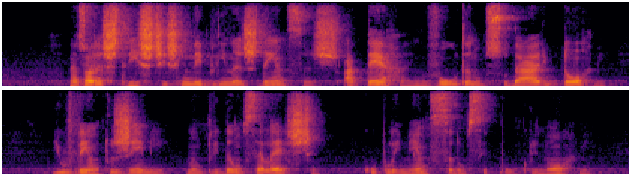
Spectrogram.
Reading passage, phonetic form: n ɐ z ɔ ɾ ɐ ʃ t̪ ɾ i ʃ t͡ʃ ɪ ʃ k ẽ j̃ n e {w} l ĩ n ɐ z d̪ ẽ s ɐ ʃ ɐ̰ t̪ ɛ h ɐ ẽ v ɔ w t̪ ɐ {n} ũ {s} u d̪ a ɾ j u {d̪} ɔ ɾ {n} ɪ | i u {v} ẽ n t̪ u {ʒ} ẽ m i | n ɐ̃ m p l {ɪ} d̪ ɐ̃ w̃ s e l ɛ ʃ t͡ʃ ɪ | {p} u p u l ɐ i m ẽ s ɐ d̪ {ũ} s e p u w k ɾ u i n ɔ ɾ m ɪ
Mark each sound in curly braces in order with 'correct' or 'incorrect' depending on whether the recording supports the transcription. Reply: incorrect: b, correct, correct, correct, incorrect: m, correct, correct, incorrect: i, incorrect: k, correct

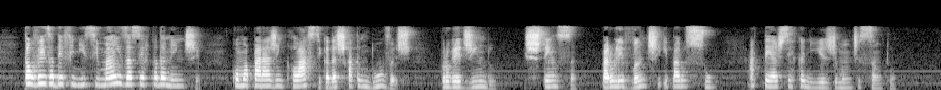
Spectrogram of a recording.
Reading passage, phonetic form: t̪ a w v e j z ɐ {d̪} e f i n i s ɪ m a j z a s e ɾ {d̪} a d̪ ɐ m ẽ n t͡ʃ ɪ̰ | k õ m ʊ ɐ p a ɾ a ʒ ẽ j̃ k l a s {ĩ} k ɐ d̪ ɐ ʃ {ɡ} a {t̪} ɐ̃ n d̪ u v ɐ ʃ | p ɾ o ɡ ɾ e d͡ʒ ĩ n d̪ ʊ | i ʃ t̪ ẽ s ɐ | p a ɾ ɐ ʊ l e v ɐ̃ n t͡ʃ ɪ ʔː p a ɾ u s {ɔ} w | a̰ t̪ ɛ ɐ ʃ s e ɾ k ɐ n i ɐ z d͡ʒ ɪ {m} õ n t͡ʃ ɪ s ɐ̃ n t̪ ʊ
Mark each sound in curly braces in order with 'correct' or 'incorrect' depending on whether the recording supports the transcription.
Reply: correct, incorrect: t̪, incorrect: i, incorrect: k, correct, incorrect: u, correct

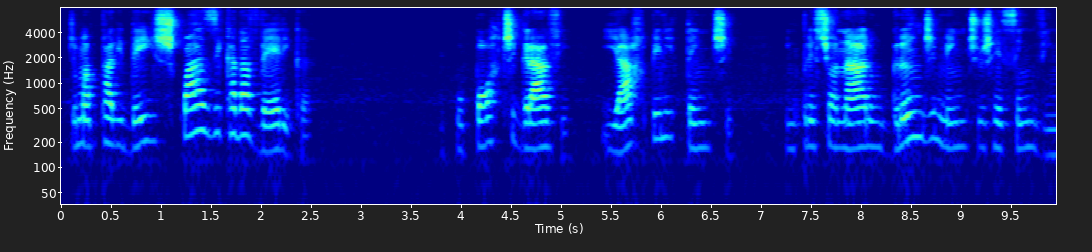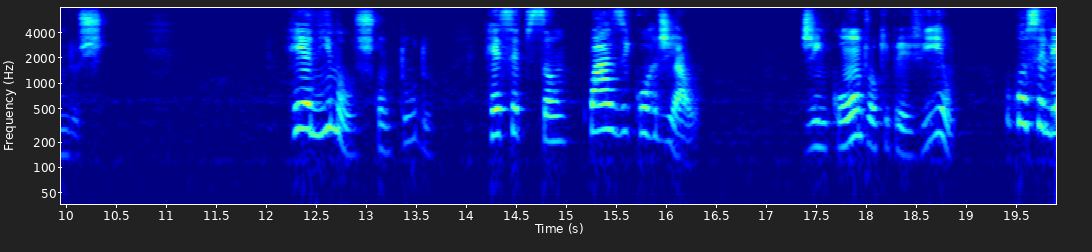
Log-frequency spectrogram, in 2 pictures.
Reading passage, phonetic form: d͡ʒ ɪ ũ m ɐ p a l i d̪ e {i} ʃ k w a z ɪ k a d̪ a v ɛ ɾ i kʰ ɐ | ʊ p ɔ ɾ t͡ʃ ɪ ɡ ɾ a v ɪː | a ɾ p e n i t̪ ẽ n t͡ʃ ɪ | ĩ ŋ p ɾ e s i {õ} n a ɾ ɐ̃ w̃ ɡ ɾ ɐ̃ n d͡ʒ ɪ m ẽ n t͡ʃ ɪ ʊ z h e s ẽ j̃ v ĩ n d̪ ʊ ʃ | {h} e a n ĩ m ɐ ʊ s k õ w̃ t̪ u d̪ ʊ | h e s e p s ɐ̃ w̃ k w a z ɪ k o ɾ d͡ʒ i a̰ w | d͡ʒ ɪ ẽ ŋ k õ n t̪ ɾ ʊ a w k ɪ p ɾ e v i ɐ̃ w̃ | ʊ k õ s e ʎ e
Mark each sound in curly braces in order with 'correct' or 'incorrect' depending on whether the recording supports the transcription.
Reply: incorrect: j, incorrect: o, correct

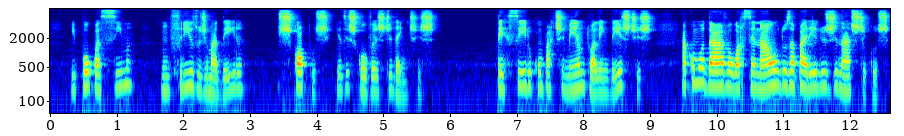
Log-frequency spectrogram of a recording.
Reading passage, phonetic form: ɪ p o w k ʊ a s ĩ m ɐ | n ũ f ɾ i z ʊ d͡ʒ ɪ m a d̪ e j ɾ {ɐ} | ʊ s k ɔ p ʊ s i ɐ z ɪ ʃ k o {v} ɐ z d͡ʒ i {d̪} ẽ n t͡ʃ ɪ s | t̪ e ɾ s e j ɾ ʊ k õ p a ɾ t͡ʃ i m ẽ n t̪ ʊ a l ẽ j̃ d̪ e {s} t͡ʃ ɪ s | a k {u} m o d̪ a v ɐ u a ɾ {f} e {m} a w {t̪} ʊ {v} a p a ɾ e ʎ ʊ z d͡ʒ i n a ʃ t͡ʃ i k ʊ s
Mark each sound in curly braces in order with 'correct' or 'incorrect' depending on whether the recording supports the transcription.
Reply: correct, correct, correct, incorrect: ʃ, incorrect: o, incorrect: s, incorrect: n, incorrect: d̪, incorrect: z

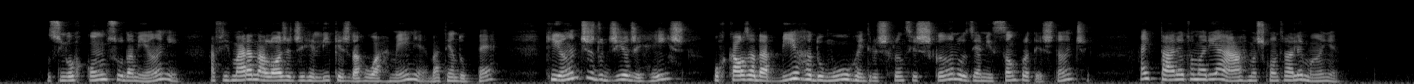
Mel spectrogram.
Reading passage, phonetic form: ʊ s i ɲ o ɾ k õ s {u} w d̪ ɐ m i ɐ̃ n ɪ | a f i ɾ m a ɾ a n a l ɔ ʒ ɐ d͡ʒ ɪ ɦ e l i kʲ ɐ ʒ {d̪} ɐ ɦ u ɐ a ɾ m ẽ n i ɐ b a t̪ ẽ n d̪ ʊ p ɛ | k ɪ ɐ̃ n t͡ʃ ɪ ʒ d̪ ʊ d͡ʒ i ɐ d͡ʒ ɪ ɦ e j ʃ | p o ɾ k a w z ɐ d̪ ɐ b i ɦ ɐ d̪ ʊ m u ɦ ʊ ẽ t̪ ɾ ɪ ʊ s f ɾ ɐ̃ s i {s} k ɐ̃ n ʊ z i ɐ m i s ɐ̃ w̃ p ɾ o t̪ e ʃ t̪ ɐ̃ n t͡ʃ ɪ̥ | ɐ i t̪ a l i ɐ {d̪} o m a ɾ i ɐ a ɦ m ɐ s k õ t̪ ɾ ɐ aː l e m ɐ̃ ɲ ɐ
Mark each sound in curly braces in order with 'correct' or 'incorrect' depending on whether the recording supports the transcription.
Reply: correct, correct, incorrect: ʃ, incorrect: t̪

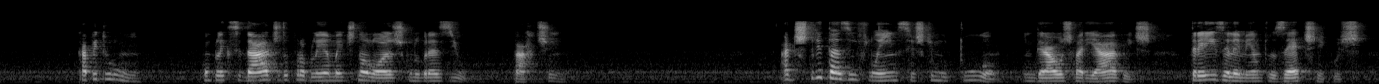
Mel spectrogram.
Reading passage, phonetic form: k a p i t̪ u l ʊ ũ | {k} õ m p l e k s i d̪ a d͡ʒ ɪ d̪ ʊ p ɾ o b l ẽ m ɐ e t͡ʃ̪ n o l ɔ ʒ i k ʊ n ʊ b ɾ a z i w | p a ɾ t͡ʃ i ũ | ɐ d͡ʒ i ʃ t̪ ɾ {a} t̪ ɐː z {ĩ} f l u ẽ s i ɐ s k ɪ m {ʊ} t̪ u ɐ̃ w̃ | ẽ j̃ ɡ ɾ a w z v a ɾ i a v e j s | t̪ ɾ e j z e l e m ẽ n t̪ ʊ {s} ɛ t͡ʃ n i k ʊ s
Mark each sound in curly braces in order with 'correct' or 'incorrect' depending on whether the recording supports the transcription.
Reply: correct, incorrect: i, correct, incorrect: u, incorrect: z

